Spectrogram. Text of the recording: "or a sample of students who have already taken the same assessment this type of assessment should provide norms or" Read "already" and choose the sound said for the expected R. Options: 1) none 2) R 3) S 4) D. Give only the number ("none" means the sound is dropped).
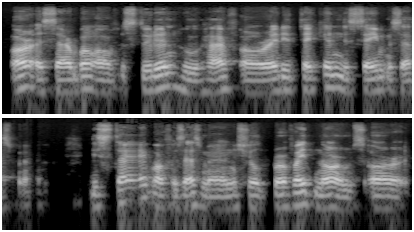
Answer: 2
